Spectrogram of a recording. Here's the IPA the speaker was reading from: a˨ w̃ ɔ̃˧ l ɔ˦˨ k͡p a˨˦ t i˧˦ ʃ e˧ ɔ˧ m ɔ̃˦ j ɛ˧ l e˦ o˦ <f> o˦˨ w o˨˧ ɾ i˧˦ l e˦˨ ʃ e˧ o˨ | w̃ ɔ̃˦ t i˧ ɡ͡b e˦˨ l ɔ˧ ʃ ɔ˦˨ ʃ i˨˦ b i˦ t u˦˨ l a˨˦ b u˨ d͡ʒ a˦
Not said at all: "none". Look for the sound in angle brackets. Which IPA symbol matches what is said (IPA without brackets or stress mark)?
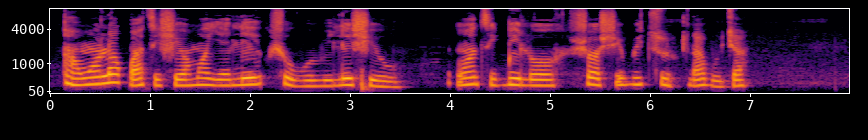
ʃ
